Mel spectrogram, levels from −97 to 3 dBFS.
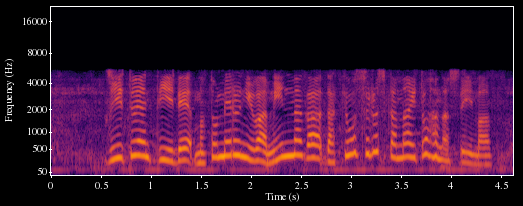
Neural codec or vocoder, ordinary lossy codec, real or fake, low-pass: codec, 16 kHz, 4.8 kbps, FACodec; none; fake; 5.4 kHz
